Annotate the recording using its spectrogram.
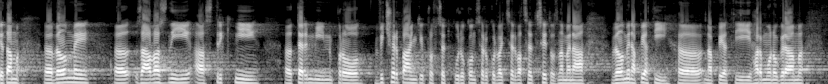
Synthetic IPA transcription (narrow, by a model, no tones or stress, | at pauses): jɛt̪amvɛlmɪ | zaːvazniːʔast̪ɾɪkt̪ɲiː | t̪ɛɾmiːnpɾo̞vɪt͡ʃɛɾpaːɲiːcɛxpɾo̞st̪r̥ɛt̪kuːdo̞ko̞nt͡sɛɾokudvacɪ̥sɛdvat͡sɛt̪̚ːr̝̥ɪt̪o̞znamɛnaː | vɛlmɪnapjat̪iːnapjat̪iːɦaɾmono̞ɡɾam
